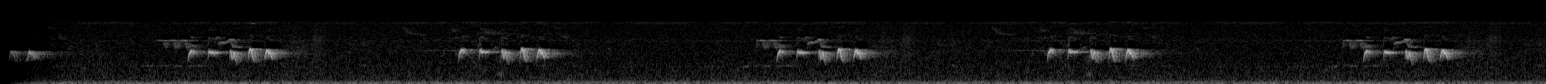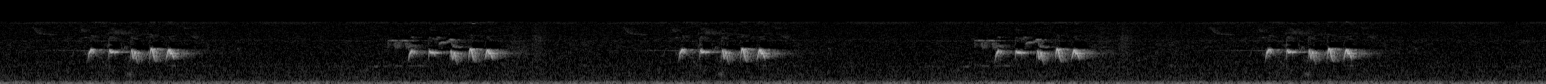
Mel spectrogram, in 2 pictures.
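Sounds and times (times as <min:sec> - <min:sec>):
background hiss and hum: 0:00.0 - 0:30.9
Japanese bush warbler singing: 0:00.1 - 0:06.2, 0:07.4 - 0:09.0, 0:09.8 - 0:12.2, 0:13.0 - 0:18.0, 0:19.2 - 0:23.7, 0:25.1 - 0:29.8.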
